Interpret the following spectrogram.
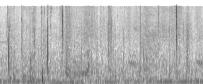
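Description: Horse trotting on soft wood-chip footing: a few scattered hoofbeats and clicks.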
